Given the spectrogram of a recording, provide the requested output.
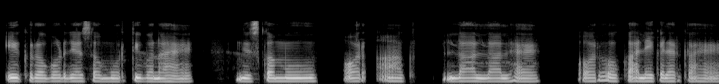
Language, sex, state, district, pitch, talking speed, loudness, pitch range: Hindi, male, Bihar, West Champaran, 145 Hz, 160 wpm, -19 LUFS, 140-150 Hz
